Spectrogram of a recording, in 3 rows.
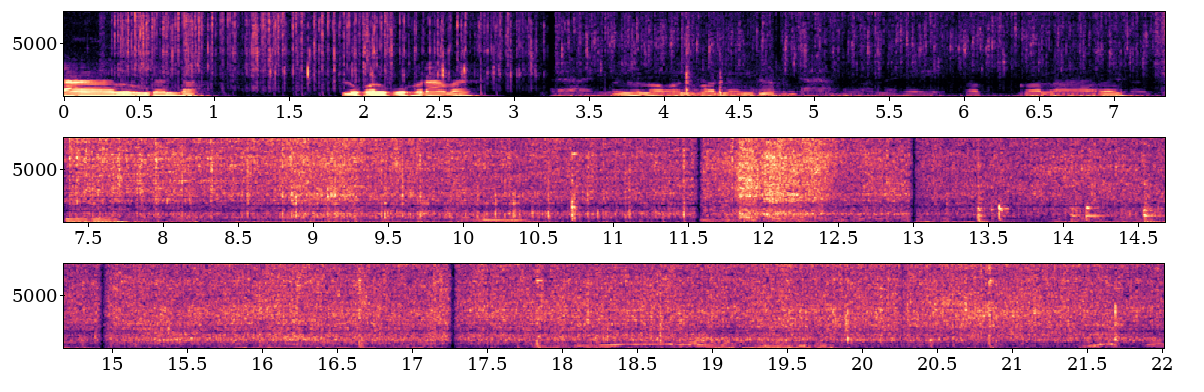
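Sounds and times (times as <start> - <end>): chicken sizzling in hot oil: 0.0 - 22.0
steel ladle stirring in wok: 13.4 - 15.0.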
